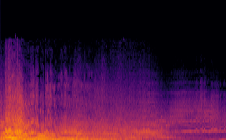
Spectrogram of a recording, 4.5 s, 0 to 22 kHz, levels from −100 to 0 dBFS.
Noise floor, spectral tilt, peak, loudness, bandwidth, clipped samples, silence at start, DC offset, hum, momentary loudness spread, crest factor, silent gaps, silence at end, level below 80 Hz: -51 dBFS; -5 dB/octave; -12 dBFS; -31 LUFS; 14.5 kHz; under 0.1%; 0 s; under 0.1%; none; 24 LU; 20 dB; none; 0 s; -58 dBFS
